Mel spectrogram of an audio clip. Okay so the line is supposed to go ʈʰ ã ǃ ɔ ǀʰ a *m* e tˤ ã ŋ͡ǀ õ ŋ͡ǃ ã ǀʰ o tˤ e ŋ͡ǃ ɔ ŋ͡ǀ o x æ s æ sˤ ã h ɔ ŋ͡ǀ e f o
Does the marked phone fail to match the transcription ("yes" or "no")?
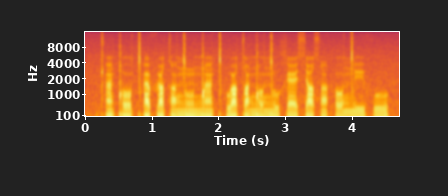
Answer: yes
